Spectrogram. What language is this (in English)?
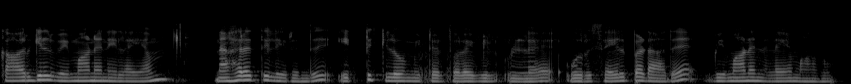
Tamil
